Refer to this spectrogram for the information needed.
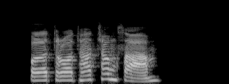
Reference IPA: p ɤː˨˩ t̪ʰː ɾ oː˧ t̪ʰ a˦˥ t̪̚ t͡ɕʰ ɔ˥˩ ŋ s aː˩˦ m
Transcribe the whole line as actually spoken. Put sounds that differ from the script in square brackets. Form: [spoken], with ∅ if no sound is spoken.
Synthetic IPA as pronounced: p ɤː˨˩ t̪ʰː ɾ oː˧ t̪ʰ a˦˥ t̪̚ t͡ɕʰ ɔ˥˩ ŋ s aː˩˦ m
